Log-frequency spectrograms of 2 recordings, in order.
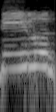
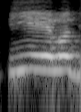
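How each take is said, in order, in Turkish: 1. İlk ünlü düz bir i sesidir. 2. İlk ünlü bir ie kayma sesidir. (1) "deniz tarafından gelen Bilo diyecek" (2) "Onlar i Ekavica kullanıyorlar. Bielo diyecekler"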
